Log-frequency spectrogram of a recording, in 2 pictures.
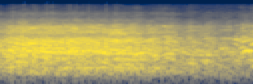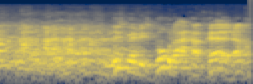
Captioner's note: audience laugh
